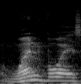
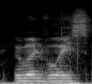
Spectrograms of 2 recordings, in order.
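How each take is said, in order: First: It is said in the speaker's ordinary voice. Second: It is said in a put-on imitating voice.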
